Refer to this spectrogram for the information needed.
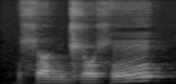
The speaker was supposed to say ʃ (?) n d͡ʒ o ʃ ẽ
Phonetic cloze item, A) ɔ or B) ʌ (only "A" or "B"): B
